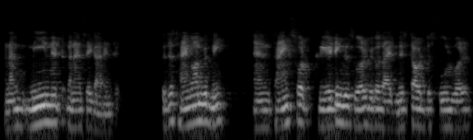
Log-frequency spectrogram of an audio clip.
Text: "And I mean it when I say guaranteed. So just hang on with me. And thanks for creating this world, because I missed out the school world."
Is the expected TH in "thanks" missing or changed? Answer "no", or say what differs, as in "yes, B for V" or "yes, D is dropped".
yes, T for TH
